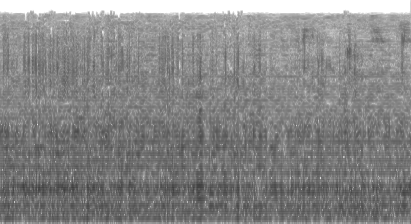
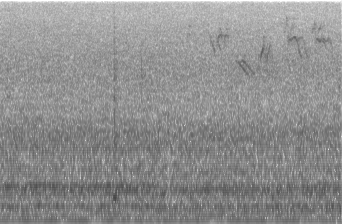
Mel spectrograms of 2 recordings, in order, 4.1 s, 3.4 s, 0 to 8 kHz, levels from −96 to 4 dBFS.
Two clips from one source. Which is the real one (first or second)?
second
